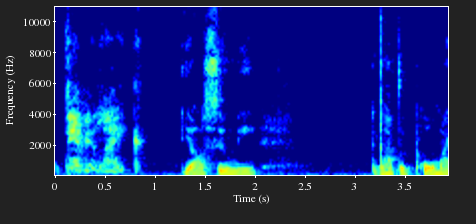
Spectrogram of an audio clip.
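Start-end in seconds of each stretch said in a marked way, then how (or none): 0.1-0.9 whispered curse under the breath. Real, not acted. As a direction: hiss it to herself.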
